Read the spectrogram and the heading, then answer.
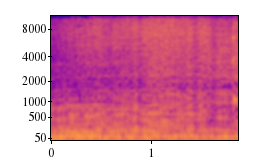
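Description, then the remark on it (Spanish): The engine of a Mazda CX-60 plug-in hybrid SUV revs loudly and steadily for a couple of seconds, a deep, rumbling growl with rising harmonic tones, continuous with no voices. “Prepárate para sentir la potencia de sus motores”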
